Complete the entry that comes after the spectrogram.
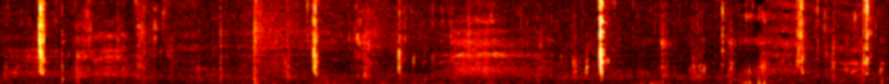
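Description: A person chewing beer-battered fried fish: quiet, scattered short clicks and smacks of eating, the sharpest about four seconds in.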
